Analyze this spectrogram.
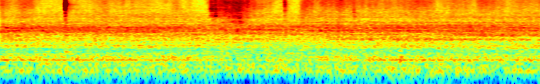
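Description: A fan running steadily with a constant hum. A short click comes under a second in, and a brief hiss about two seconds in.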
